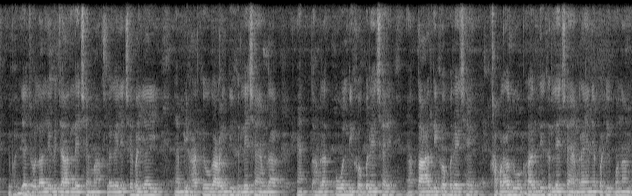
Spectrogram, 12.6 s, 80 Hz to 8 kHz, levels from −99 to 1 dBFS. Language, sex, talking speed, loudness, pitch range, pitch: Bhojpuri, male, 195 wpm, -28 LUFS, 130-135 Hz, 135 Hz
